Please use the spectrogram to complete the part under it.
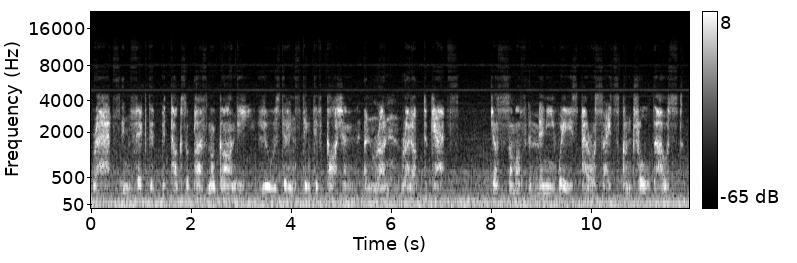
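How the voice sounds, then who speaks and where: A frail old man of science, speaks in a low, creaky whisper. He lectures gravely and deliberately, every phrase breathy and rasping. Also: level tone, low-quality recording. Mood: somber, explanatory. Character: elderly male scientist, frail, erudite, grave. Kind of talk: video game audio drama acting.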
